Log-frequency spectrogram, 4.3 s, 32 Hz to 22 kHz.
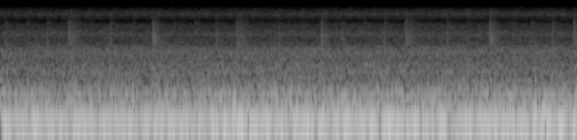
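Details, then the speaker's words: Audi S6 5.2 V10 petrol with misfire codes (P0300; cylinders 4, 7, 8) and earlier rough idle from throttle-body vacuum leak due to stripped threads; now idles fairly evenly with steady deep hum, no obvious stumble. "mi się wydaje dzisiaj całkiem ładnie pracuje bo jak ciągną tą lewe powietrze to strasznie im przypału na wolnych obrotach A teraz już w miarę Ładnie równo chodzi"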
